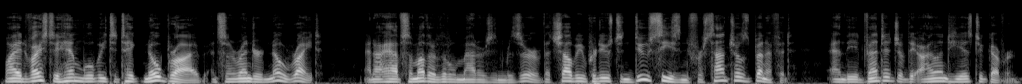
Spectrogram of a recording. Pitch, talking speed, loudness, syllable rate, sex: 125 Hz, 250 wpm, -20 LUFS, 6.8 syllables/s, male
